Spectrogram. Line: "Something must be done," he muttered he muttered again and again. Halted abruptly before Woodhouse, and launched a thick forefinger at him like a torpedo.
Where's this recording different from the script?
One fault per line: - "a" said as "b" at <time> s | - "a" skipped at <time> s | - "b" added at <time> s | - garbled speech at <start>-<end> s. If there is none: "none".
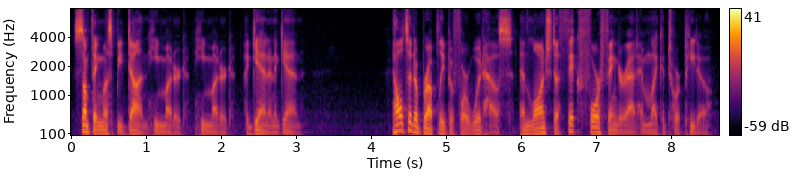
none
